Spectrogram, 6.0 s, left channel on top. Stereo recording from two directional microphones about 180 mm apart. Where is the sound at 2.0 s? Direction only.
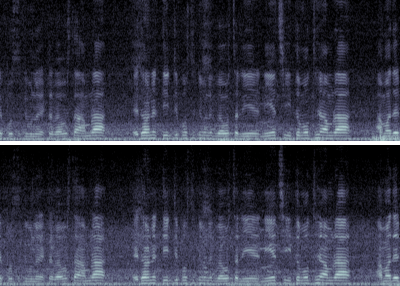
30° left (ahead or behind).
